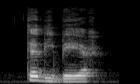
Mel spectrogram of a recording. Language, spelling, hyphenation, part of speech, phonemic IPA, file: Dutch, teddybeer, ted‧dy‧beer, noun, /ˈtɛ.diˌbeːr/, Nl-teddybeer.ogg
- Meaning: a teddy bear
